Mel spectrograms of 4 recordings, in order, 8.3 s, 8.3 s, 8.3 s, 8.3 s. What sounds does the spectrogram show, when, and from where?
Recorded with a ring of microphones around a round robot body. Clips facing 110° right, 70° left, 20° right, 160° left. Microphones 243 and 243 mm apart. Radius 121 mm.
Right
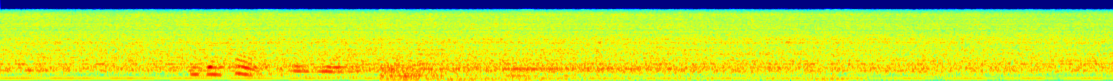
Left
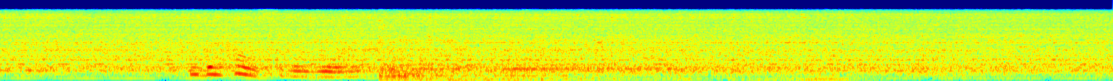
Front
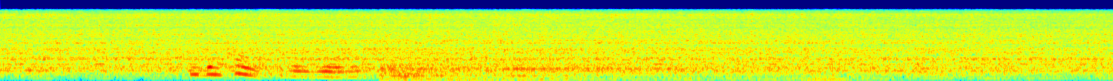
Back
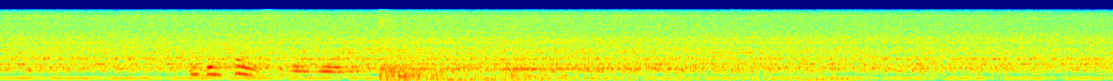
0.0 s running water: 15° left, 2.5 m
1.4 s a woman speaking: 25° left, 0.6 m
2.8 s a sliding door: 110° left, 8 m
